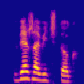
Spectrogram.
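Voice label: "вежавидзтӧг", Komi, female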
